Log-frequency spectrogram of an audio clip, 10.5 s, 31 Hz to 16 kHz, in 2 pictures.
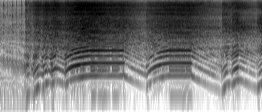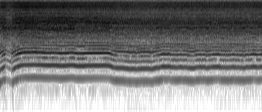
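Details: Stihl MS201TC-M (M-Tronic climbing saw), low hours, after repair of a sneaky M-Tronic no-start issue: revs up crisply several times, then holds a clean, steady high pitch at full throttle while cutting, so it runs healthy.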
